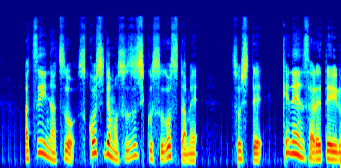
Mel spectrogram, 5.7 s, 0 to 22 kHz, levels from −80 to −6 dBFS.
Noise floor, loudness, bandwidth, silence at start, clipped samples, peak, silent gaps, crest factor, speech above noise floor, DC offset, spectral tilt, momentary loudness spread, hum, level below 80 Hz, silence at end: -59 dBFS; -22 LUFS; 15.5 kHz; 0.45 s; under 0.1%; -2 dBFS; none; 20 dB; 38 dB; under 0.1%; -4.5 dB/octave; 9 LU; none; -62 dBFS; 0 s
